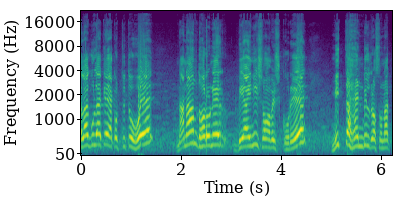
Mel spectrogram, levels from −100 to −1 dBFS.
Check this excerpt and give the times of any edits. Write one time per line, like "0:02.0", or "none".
none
